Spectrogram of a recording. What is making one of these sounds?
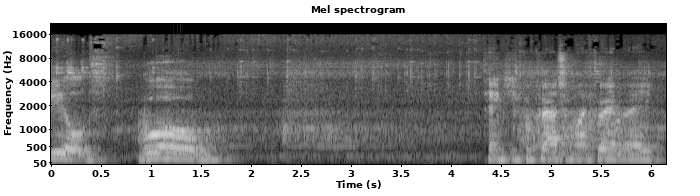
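Coins jingle and scatter.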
